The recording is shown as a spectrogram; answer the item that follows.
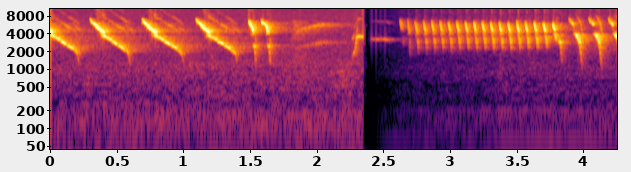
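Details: Belgian canary male singing to his female: three loud downward-sweeping whistled notes, then quick chips, a brief pause, and a rapid buzzy trill of evenly repeated notes that speeds up toward the end.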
